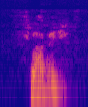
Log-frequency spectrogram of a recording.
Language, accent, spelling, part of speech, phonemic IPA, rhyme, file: English, Southern England, flabby, adjective, /ˈflæb.i/, -æbi, LL-Q1860 (eng)-flabby.wav
- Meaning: 1. Yielding to the touch, and easily moved or shaken; hanging loose by its own weight; lacking firmness; flaccid 2. Having a slight lack of acidity; having mild sweetness 3. overwrought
